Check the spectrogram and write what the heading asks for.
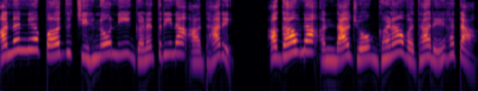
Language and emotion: Gujarati, neutral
